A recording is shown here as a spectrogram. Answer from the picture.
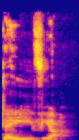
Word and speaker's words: deifio: Next one is deifio, diving. Deifio. That one sounds quite similar to the English.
